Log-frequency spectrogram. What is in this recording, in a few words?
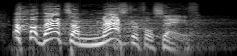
Announcer Goalie Save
